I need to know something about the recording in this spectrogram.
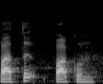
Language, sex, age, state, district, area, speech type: Kashmiri, male, 18-30, Jammu and Kashmir, Shopian, urban, read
